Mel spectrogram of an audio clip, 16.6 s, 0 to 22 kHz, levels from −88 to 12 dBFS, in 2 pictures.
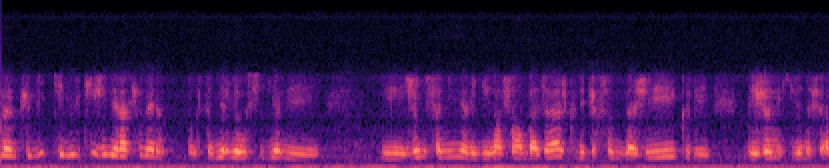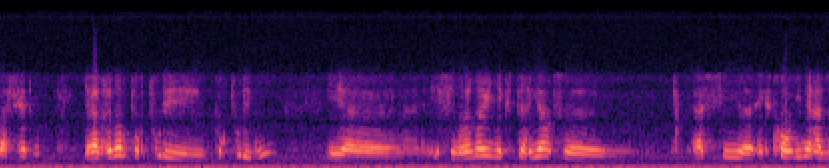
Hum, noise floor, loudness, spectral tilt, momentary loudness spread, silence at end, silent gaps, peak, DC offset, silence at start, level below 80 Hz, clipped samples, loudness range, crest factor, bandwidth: none; -39 dBFS; -20 LUFS; -6.5 dB/octave; 14 LU; 0 s; none; -2 dBFS; under 0.1%; 0 s; -38 dBFS; under 0.1%; 2 LU; 16 dB; 4.9 kHz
